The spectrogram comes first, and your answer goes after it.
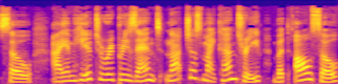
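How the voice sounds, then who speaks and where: A woman with a Brazilian accent speaks at a fairly slow pace, her pitch fairly high and her intonation lively. The sound is dry with no echo, and the background is quiet. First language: Portuguese. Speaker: visiting English teacher. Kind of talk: radio interview. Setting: studio. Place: studio.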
